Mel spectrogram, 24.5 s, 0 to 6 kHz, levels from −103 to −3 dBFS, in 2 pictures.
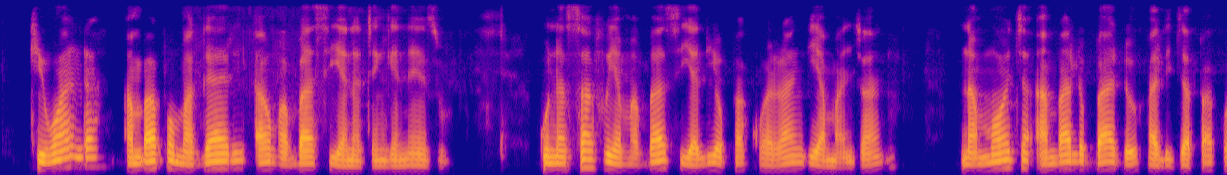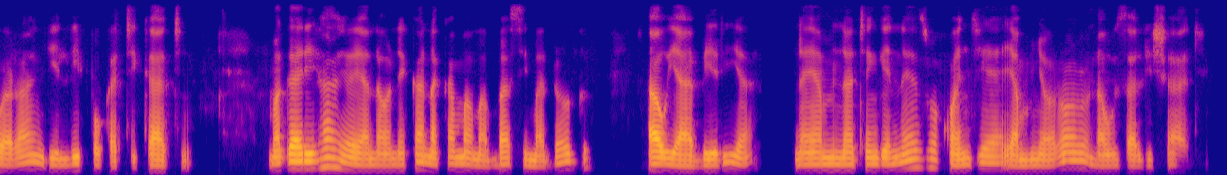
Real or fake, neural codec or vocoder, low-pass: fake; codec, 24 kHz, 3.1 kbps, DualCodec; 5.4 kHz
